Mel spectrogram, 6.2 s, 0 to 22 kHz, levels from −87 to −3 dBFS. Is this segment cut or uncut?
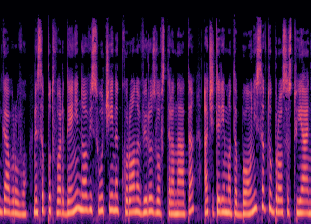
uncut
